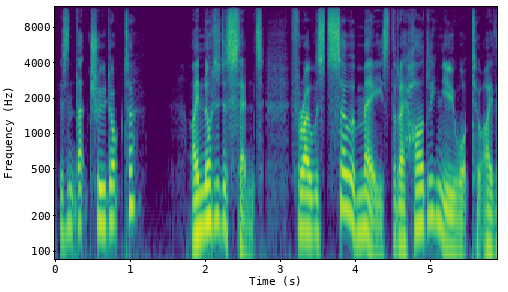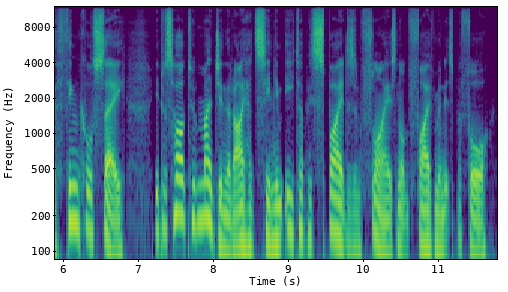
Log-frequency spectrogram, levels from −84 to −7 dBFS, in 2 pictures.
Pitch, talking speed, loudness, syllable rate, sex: 135 Hz, 215 wpm, -20 LUFS, 5.7 syllables/s, male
